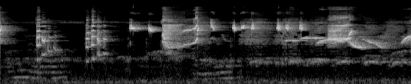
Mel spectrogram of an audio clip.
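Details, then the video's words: Long-tailed shrike with sooty-headed bulbul notes in its song, described as a clever bird: short raspy chips giving way to a busy stream of high, bubbling whistles and slurred phrases. "Cendet isian kutilang itu adalah cendet cerdas"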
